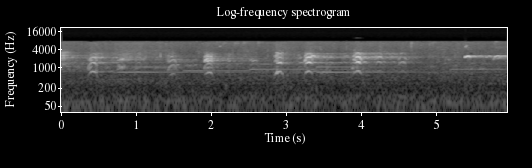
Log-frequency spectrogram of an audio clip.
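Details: Podengo Português working in rabbit-hunting training, a few scattered high yelps and sharp barks, spaced irregularly over several seconds, heard at a distance over a steady outdoor background hiss.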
